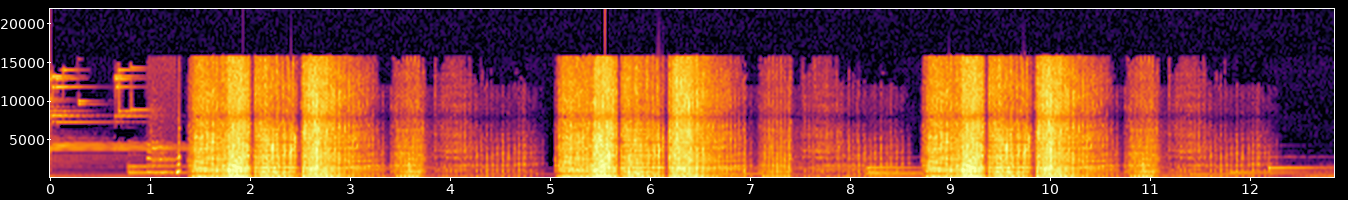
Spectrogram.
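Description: A big cat roaring three times, each roar lasting two to three seconds, over quiet background music.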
